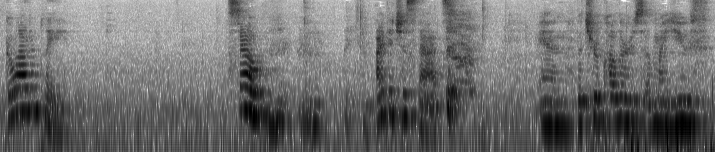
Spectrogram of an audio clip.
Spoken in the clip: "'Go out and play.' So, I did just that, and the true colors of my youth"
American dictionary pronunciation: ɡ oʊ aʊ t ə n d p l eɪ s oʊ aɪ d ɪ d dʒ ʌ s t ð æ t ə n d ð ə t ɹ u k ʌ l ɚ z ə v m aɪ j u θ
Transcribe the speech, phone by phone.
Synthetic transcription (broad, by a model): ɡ oʊ aʊ t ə n p l eɪ s oʊ aɪ d ɪ d dʒ ʌ s t ð æ t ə n ð ə t ɹ u k ʌ l ɚ z ə v m aɪ j u θ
